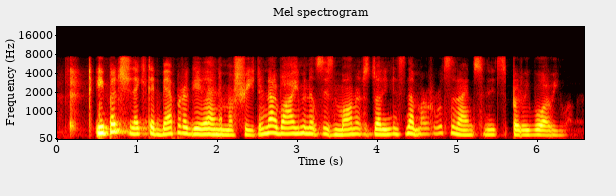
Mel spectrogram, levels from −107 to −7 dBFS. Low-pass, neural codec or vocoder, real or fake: 7.2 kHz; codec, 16 kHz in and 24 kHz out, 0.4 kbps, LongCat-Audio-Codec, four codebook decoder; fake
